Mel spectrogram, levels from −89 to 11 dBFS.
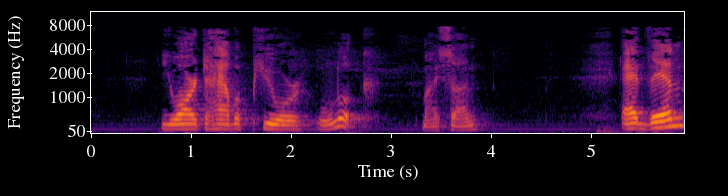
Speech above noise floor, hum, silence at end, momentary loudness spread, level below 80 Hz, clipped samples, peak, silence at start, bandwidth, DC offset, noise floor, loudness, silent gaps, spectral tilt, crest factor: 43 dB; none; 0 s; 20 LU; -68 dBFS; under 0.1%; -4 dBFS; 0.7 s; 8 kHz; under 0.1%; -66 dBFS; -24 LUFS; none; -6 dB/octave; 22 dB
